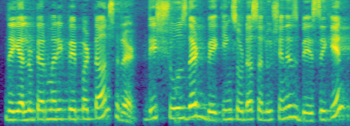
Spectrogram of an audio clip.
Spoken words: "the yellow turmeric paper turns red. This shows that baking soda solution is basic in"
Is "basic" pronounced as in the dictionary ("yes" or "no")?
yes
